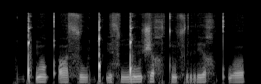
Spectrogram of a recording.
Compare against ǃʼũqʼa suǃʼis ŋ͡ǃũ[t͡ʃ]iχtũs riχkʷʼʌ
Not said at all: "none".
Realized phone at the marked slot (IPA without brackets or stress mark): ʃ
